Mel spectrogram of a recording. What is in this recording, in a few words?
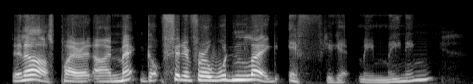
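English male, voice; Pirates Of The Caribbean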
